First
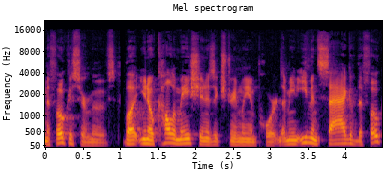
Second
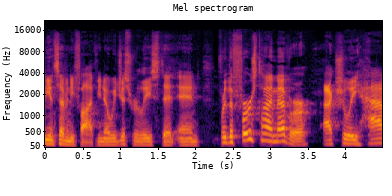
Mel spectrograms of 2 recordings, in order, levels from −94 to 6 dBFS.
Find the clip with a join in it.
first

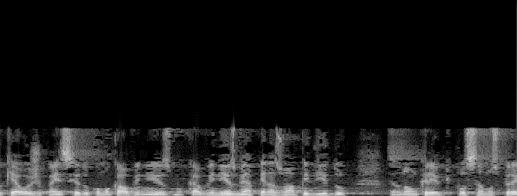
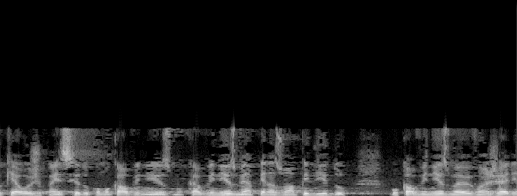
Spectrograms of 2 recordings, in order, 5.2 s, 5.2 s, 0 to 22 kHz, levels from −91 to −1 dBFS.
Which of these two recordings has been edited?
first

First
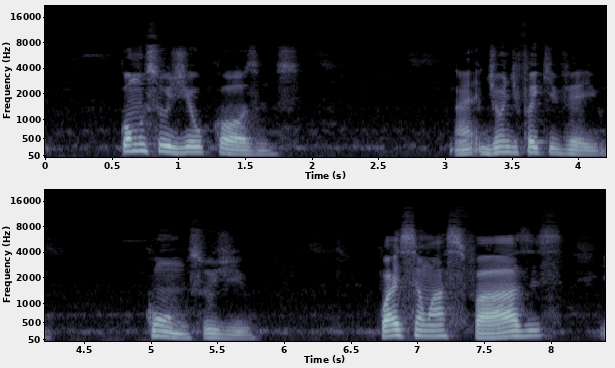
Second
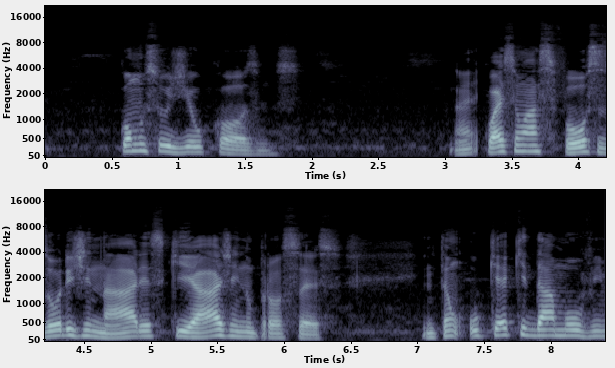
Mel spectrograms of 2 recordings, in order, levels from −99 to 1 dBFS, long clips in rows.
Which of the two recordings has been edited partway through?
second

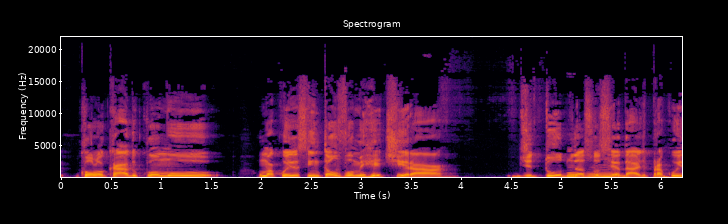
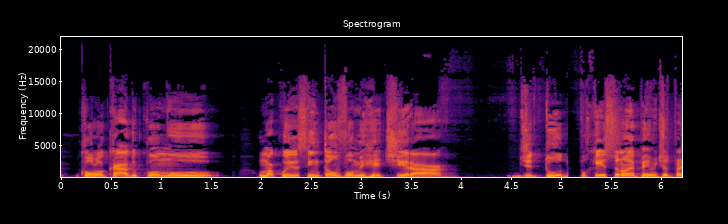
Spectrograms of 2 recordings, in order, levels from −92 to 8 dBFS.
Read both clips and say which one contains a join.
second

